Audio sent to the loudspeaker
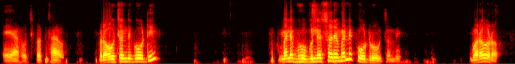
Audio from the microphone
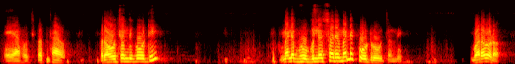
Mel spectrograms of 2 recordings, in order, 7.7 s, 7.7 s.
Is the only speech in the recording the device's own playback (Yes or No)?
Yes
